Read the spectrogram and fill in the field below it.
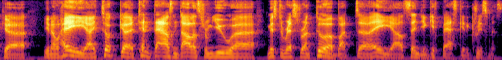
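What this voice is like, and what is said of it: Very bad put-on accent. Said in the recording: “Possibly the worst accent ever done.”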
